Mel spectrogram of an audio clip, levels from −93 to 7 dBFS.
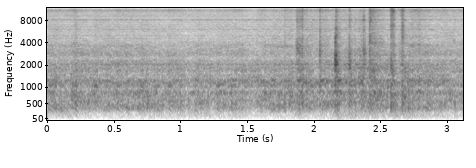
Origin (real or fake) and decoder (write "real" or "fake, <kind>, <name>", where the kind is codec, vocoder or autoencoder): fake, codec, SNAC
